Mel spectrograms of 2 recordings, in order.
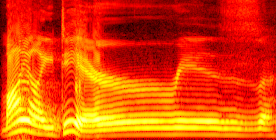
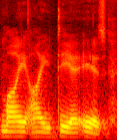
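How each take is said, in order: First: An r sound joins idea and is. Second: No r sound joins idea and is. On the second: "instead of my idea is"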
